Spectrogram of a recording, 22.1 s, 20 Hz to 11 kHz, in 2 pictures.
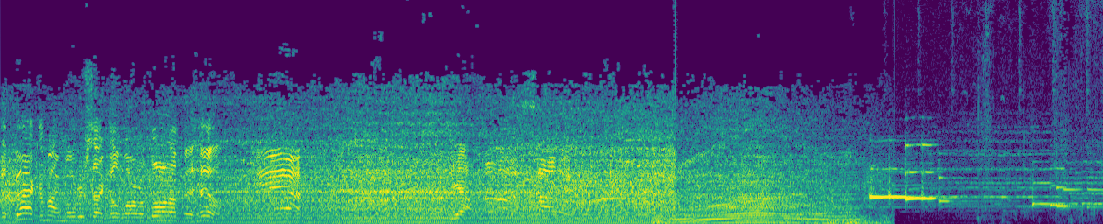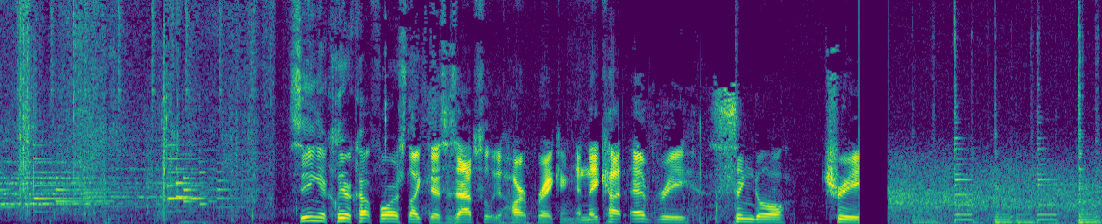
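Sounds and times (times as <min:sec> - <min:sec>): quiet music: 0:08.8 - 0:13.7.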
